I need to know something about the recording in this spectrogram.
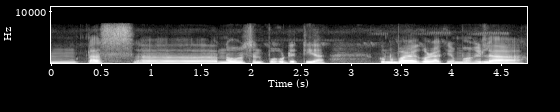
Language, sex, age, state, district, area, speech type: Assamese, male, 45-60, Assam, Dibrugarh, urban, spontaneous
